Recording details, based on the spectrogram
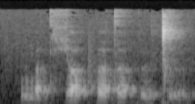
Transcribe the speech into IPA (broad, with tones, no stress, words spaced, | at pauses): ŋʌ˨˦tçʌ˦ pʰʌ˧tʌ˧kɯ˨ ǀɯ˨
